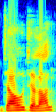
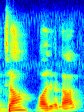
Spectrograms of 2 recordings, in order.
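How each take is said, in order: First: The 'o' is joined onto the first word. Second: The 'o' is said as a separate word. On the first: The speaker calls it right. "पहले लफ्ज़ के साथ मिलाकर पढ़ा जाता है" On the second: The speaker calls it wrong. "अलहदा नहीं पढ़ना चाहिए"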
